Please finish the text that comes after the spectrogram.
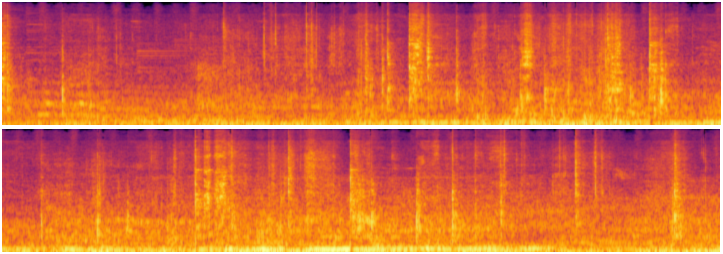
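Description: Boiled potatoes mashed with a masher for a bread roll filling, a continuous run of dull thuds, squelches and scrapes against the bowl, with faint talk in the background.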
